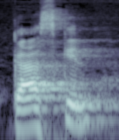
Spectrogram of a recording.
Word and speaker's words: Catskill: T will remain silent in the pronunciation. We'll pronounce it Catskill Mountains.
